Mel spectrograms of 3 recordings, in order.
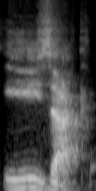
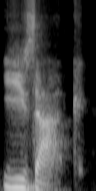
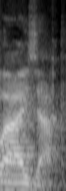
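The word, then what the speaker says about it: Isak: before we start because it doesn't really work with izak so are we allowed to mispronounce it in order to get the song because it is impact let's go eyes let's go isaac we got to go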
